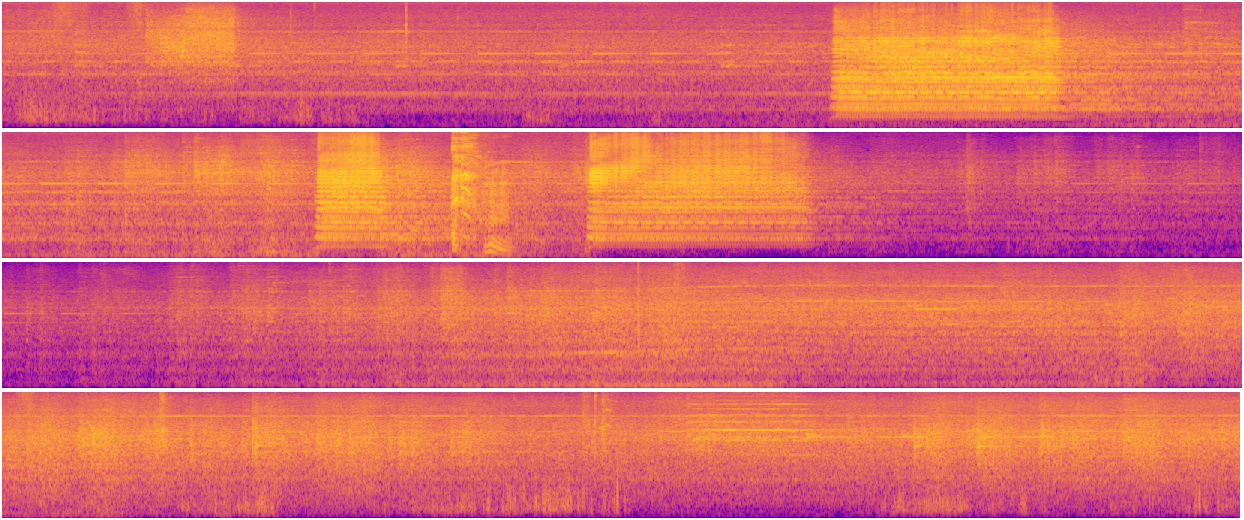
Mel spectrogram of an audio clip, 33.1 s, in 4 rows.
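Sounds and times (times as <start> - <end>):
locomotive horn blasts: 5.5 - 7.9, 10.4 - 14.1
locomotives rumbling past: 17.6 - 29.2.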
